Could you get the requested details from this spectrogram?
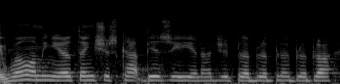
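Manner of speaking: high, meek, fading excuse mumble; high squeaky excuses, trailing off into blah; whiny Chicken Little. Retold or imitated. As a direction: cower and make excuses. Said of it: "not respond like Chicken Little".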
